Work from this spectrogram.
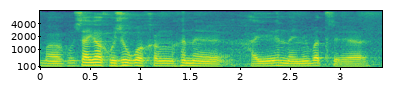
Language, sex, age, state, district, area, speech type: Bodo, male, 30-45, Assam, Kokrajhar, rural, spontaneous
